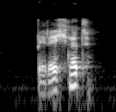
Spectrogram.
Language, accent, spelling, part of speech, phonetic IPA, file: German, Austria, berechnet, verb, [bəˈʁɛçnət], De-at-berechnet.ogg
- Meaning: 1. past participle of berechnen 2. inflection of berechnen: third-person singular present 3. inflection of berechnen: second-person plural present 4. inflection of berechnen: plural imperative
